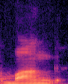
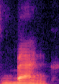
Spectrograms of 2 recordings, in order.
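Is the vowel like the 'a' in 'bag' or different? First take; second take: different; like bag. First: The vowel is replaced by a different vowel. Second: The vowel is the open 'a' of 'bag'. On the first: The speaker calls it wrong. "They will either pronounce it as bang or bang, because the sound is not available" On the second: The speaker calls it right. "pronounce B A N K as bank"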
